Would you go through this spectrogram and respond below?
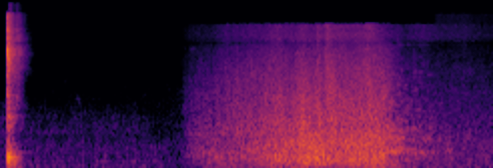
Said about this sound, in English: slowly introduce the wave sound before even the waves appear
